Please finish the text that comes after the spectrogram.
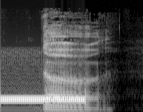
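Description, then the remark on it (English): A phone line ring tone hums steadily for about a second while a guest is being called, loud and continuous, before a voice cuts in over its end and trails off briefly. “Did you got him on? No, I still ring.”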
